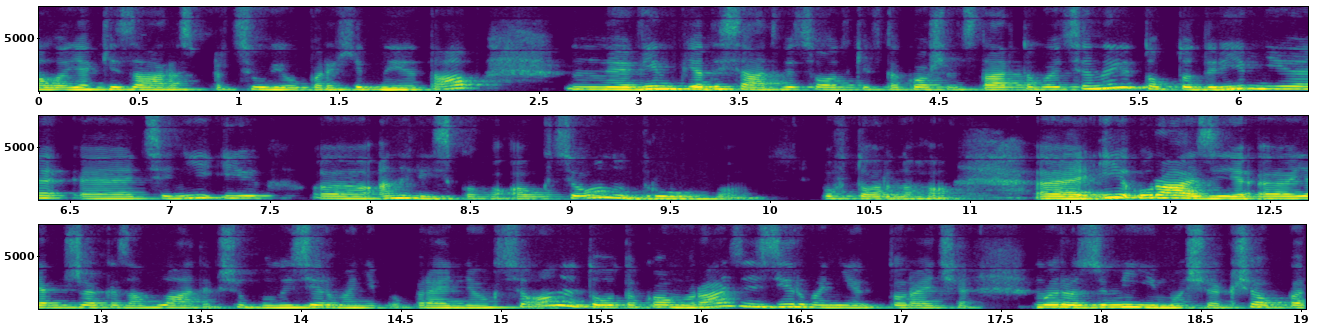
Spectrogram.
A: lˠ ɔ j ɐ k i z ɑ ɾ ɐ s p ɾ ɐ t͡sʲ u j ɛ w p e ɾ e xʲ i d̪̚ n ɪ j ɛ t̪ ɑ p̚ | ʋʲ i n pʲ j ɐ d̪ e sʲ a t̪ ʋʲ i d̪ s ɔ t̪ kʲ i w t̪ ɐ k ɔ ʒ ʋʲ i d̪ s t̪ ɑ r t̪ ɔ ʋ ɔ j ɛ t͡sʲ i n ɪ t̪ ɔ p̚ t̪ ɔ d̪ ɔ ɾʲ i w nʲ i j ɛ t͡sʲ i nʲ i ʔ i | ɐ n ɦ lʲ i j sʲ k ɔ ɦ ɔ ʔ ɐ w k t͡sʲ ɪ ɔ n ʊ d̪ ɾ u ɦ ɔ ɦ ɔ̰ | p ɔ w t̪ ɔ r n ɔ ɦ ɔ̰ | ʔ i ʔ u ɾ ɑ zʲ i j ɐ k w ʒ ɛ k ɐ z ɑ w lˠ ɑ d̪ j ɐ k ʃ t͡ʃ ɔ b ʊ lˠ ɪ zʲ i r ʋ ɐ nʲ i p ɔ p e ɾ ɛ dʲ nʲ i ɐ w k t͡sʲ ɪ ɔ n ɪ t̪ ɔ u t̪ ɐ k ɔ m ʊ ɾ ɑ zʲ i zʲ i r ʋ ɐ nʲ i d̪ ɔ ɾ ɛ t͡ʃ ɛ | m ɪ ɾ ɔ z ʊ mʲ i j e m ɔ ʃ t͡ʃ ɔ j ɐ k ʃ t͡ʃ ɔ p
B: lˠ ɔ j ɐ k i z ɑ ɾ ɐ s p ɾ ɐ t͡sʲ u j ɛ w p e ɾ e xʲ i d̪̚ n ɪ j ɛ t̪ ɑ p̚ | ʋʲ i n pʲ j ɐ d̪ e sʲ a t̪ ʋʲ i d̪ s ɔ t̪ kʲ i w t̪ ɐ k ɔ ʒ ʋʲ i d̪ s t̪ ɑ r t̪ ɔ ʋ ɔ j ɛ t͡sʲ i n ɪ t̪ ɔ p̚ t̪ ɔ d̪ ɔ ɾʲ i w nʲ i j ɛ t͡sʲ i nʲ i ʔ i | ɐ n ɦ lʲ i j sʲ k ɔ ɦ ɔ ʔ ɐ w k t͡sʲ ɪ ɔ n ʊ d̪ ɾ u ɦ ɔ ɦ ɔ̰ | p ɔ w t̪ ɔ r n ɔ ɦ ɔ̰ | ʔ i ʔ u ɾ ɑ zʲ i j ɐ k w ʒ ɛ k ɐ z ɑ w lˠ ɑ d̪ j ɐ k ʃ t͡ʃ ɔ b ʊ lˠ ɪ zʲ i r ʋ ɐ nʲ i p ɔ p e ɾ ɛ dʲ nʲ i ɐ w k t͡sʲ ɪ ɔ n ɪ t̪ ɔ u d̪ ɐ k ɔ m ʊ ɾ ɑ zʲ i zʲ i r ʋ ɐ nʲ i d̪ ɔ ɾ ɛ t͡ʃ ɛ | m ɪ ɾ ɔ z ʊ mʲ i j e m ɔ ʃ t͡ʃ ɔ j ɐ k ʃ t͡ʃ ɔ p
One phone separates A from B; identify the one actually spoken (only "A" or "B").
A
